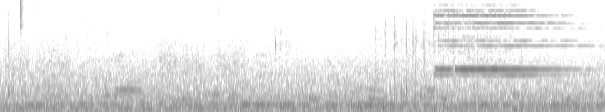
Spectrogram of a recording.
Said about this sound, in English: Ring, ring, I'm on the phone now. Answer me because I'm Nicolas Cage as a phone.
